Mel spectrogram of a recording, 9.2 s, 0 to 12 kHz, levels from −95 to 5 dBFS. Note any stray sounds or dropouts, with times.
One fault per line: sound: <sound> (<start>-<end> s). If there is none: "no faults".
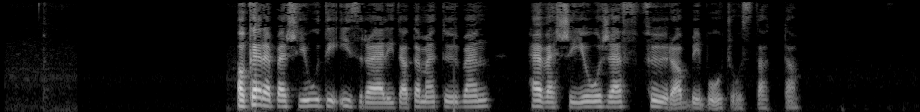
no faults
